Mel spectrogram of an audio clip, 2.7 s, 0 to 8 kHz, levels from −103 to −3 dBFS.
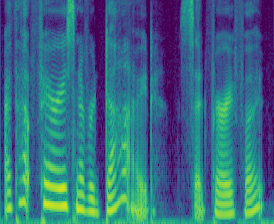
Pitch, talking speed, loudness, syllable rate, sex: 210 Hz, 155 wpm, -17 LUFS, 4.6 syllables/s, female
